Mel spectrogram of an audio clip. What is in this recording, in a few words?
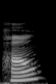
"haunn9", taiwanese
